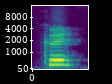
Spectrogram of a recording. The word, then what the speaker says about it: could: All of these L's are silent. So it sounds like should, could, and the thing that we get from trees, would.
